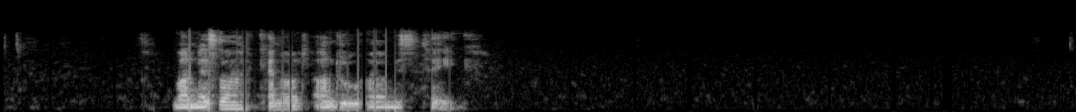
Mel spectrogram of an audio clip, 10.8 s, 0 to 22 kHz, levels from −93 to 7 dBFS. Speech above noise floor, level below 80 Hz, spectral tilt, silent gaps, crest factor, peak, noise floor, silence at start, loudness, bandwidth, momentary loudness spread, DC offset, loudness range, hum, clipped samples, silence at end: 56 dB; -54 dBFS; -6 dB/octave; none; 22 dB; -4 dBFS; -75 dBFS; 1.75 s; -20 LUFS; 7.6 kHz; 11 LU; under 0.1%; 13 LU; none; under 0.1%; 6.25 s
